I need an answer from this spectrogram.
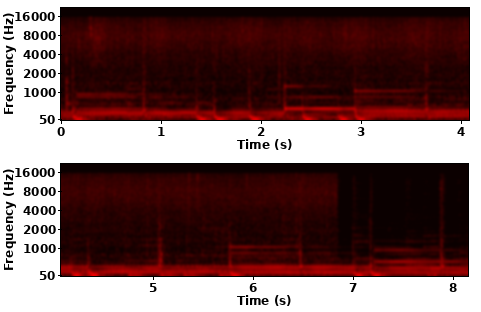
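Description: Food sizzling as it fries in oil in a pan, the sizzle cutting off abruptly near the end. Background music with a steady beat plays under it.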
